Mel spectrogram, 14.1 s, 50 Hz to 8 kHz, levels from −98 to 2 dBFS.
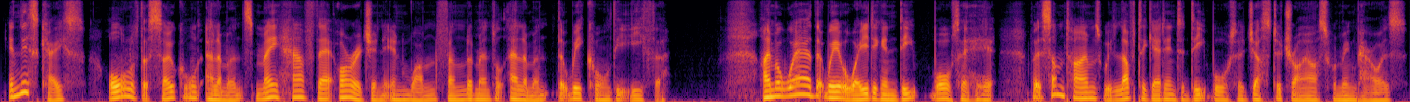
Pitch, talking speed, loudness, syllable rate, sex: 110 Hz, 200 wpm, -22 LUFS, 5.9 syllables/s, male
